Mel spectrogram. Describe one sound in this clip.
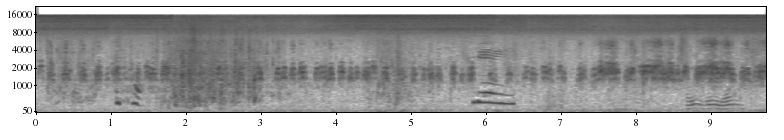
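A duck gives short quacks.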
